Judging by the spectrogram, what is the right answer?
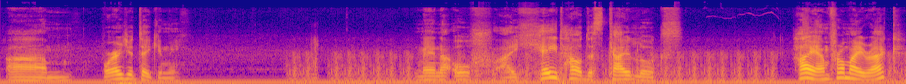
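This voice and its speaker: A man's voice: on the high side, expressive, takes it slowly, pauses often, slight background noise, poor audio. A man live-streaming a video game, rambling casually, chatting with his viewers and coughing now and then because he has been sick. Spanish is his first language. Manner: chatty, rambling, greets and answers chat.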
